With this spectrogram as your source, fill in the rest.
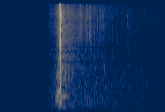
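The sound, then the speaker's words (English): A golf ball being struck gives one sharp, bright crack that fades into a short airy swish, with quiet before and after. “I want to say a golf ball being hit. All right, let's lock you in on a golf ball. That is absolutely correct.”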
